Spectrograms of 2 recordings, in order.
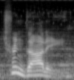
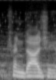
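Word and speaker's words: Trindade: of the picture and here's a sequence from trinidadi trendagi I'm told it's pronounced 600 miles east of the coast of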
